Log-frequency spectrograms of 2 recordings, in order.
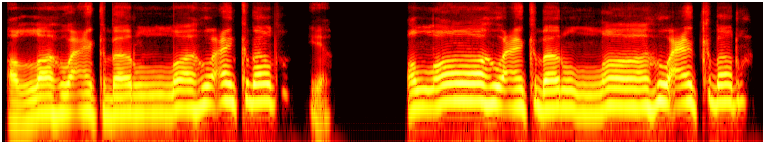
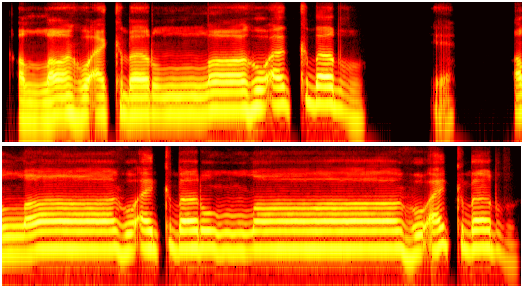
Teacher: perhatikan Hamzah jangan dibaca Ain karena ada yang membaca Ain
